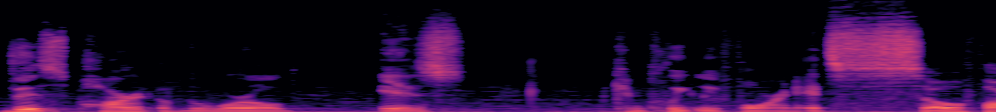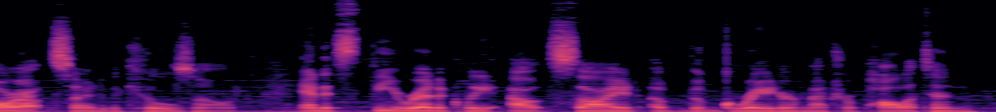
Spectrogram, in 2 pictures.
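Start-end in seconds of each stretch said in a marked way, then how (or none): none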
